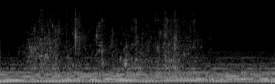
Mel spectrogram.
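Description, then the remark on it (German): Soft, continuous water sounds with gentle trickling and sloshing, steady, as people slide into the warm water of a bathhouse pool. No voices. “Wir legen unsere Kleidung ab und lassen uns in das warme Wasser gleiten.”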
